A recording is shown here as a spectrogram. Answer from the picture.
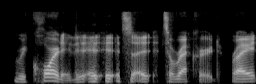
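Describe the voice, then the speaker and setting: Through a dry, close sound with no echo and a quiet background, a man with a Brazilian accent speaks at a very slow pace. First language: Portuguese. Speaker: English teacher. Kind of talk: study vlog, reading aloud and thinking out loud. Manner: casual, self-talk.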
